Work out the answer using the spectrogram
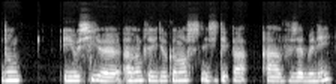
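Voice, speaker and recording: A woman narrates a live screen tutorial in a mellow, slightly husky voice. She hesitates often, filling pauses as a nervous beginner would. The recording sounds dull and lo-fi. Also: medium pitch, flat delivery. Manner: hesitant, many fillers, self-conscious beginner. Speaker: YouTube tutorial maker.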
